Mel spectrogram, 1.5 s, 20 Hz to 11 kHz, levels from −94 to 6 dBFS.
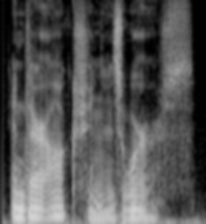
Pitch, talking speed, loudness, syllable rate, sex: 80 Hz, 195 wpm, -18 LUFS, 5.3 syllables/s, male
